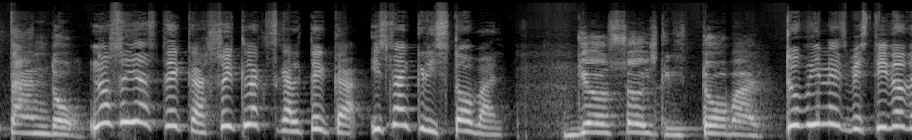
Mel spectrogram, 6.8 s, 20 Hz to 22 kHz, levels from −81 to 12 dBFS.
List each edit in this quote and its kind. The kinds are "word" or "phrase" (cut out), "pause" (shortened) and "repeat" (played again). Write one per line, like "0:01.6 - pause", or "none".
0:02.9 - word
0:04.9 - word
